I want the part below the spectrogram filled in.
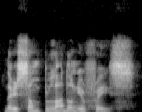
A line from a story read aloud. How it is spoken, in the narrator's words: I cried as soon as I saw him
